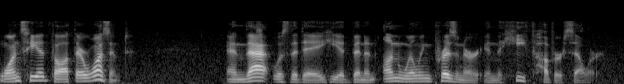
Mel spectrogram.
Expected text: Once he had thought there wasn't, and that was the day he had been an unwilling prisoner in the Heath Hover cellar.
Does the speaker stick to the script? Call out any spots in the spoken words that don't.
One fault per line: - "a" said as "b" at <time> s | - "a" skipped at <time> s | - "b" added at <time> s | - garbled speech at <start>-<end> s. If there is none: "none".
none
